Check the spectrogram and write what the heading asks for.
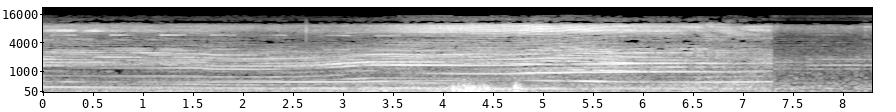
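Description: Zagi RC flying wing's electric motor and propeller whining, the pitch falling and rising. About four seconds in it passes close by with a rush of air, and the sound drops away near the end.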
